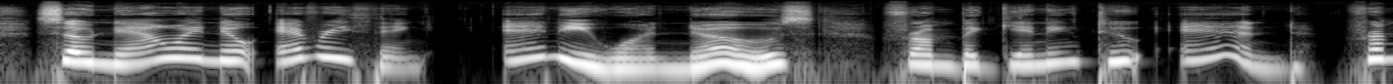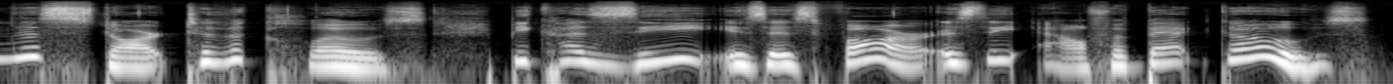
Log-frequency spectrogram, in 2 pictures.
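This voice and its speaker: A woman's voice: medium pitch, warm tone, no echo, clean studio sound. A woman reading a rhyming picture book aloud expressively, drawing out key words for emphasis. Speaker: read-aloud storyteller.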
